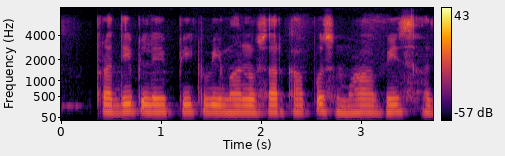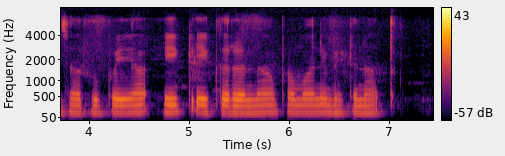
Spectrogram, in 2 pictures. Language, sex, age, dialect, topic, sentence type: Marathi, male, 18-24, Northern Konkan, banking, statement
